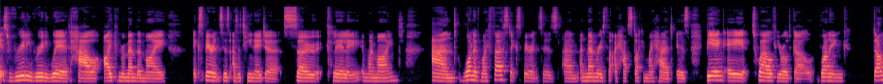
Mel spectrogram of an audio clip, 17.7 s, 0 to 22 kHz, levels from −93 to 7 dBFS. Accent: British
